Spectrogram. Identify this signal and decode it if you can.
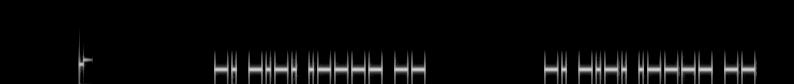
Morse code, heard as a keyed tone, about 28 wpm, 700 Hz. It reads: NC1M NC1M
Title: Call Signs Repeated 2x - 28wpm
